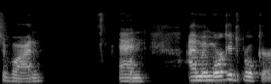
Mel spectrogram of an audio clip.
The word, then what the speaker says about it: Siobhan: me my name is siobhan it's pronounced siobhan with a v even though there's no v in it it's an irish name i've been made fun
